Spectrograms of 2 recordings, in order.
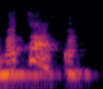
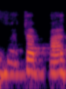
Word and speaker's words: vatapá: Porque, por exemplo, eu tiro o acento do vatapá, eu vou ter que ler vatapa. Né? Porque se fosse vatapá, teria acentuado.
